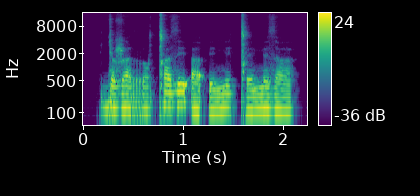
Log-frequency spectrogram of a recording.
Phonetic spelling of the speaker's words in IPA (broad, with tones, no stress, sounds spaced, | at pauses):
ɟ a˨ ʐ a˨ r ɔ˨ ǀ a˦ z e˦ ʔ a˨ ʔ e˨ ŋ e˦ ǀ ɛ˨˦ ŋ ɛ˦ z a˦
